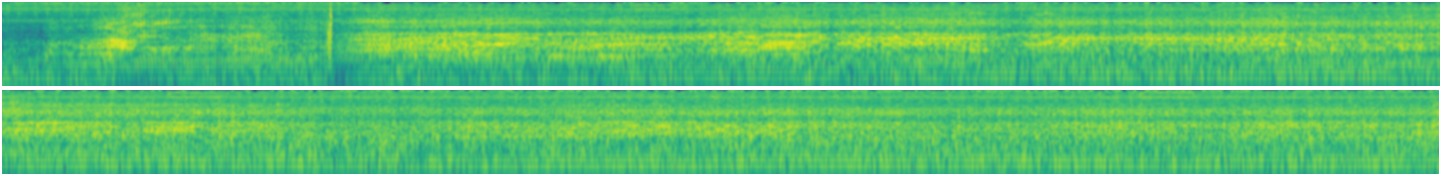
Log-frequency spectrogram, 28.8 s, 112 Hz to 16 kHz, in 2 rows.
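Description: Honda CBR600RR inline-four engine accelerating hard, its revs rising and dropping back at each upshift through several gears in the first ten seconds or so. It then holds a steady high cruising speed under heavy wind rush.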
